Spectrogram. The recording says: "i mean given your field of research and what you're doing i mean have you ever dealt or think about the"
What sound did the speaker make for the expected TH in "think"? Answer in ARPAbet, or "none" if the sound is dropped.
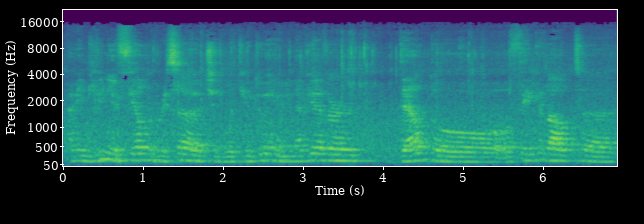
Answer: TH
